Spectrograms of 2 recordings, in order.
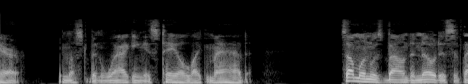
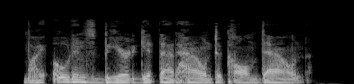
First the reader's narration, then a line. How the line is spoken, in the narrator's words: Hal growled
